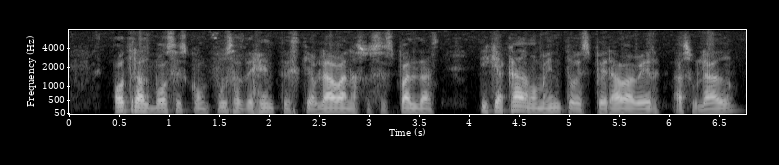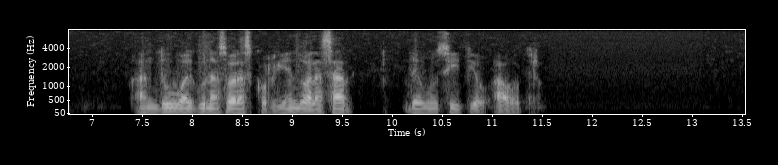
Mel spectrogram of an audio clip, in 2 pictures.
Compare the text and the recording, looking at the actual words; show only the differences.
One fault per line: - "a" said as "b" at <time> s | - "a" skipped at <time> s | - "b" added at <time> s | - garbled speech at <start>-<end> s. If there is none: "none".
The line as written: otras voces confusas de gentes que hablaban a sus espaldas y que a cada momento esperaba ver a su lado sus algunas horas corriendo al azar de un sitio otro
- "sus" said as "anduvo" at 7.4 s
- "a" added at 11.0 s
